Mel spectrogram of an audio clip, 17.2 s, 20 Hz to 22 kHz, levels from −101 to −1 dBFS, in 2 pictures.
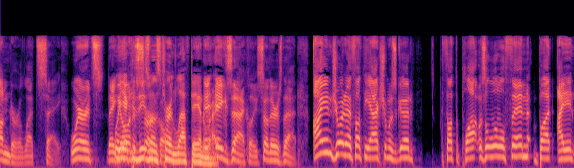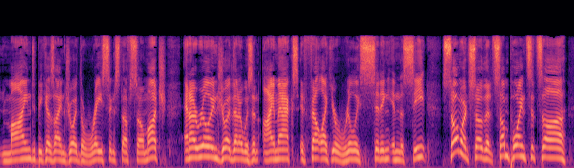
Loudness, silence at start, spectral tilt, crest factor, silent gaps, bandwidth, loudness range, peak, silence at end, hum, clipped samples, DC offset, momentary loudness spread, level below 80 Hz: -21 LUFS; 0 s; -3 dB/octave; 18 dB; none; 10.5 kHz; 4 LU; -4 dBFS; 0.15 s; none; under 0.1%; 0.1%; 7 LU; -52 dBFS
